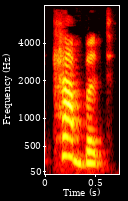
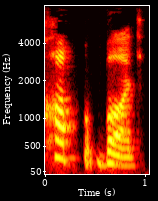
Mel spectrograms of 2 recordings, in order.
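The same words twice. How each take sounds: First: The P sound is silent. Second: The P sound is pronounced. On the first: The speaker calls it right. "The P is silent" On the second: The speaker calls it wrong. "Do not say cupboard"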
